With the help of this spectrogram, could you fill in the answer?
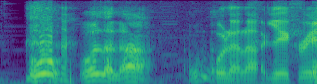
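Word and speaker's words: oh là là: Ooh la la! Oh la la! Oh, I said it wrong. Yeah, it's not ooh, it's oh. Oh la la!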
